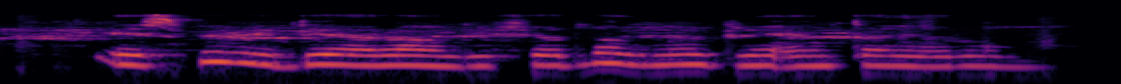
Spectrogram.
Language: Nigerian Pidgin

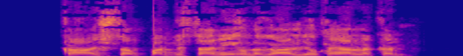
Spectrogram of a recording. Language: Sindhi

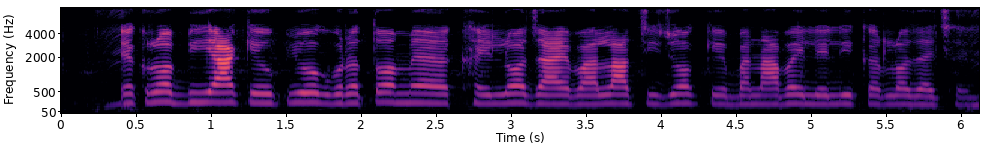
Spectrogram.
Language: Maithili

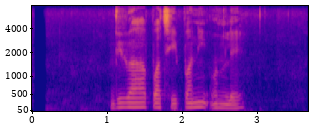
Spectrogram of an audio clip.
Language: Nepali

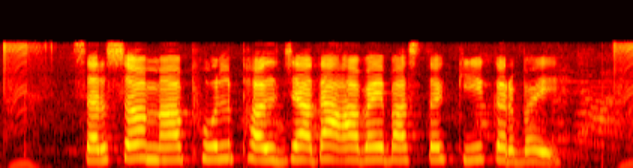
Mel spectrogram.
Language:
Maithili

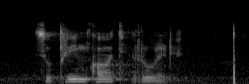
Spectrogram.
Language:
Southern Sotho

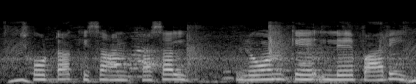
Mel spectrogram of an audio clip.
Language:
Bhojpuri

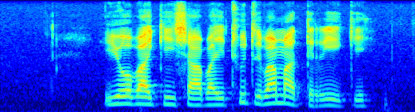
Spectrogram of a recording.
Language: Northern Sotho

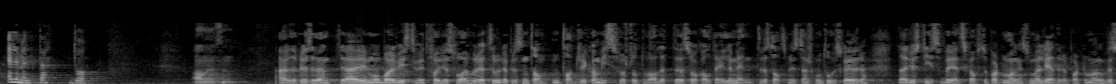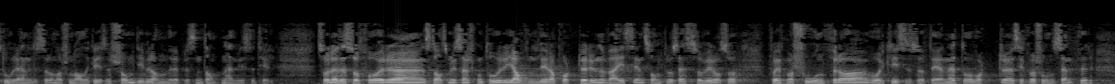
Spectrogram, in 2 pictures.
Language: Norwegian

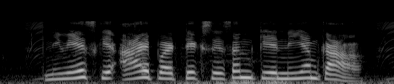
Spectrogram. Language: Bhojpuri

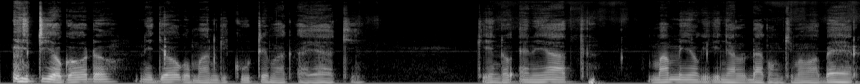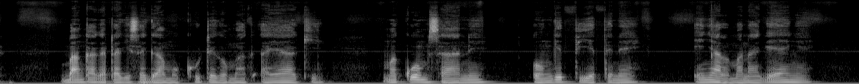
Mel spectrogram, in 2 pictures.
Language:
Luo (Kenya and Tanzania)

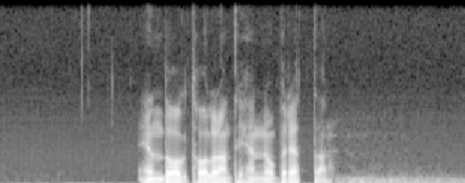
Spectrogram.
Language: Swedish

